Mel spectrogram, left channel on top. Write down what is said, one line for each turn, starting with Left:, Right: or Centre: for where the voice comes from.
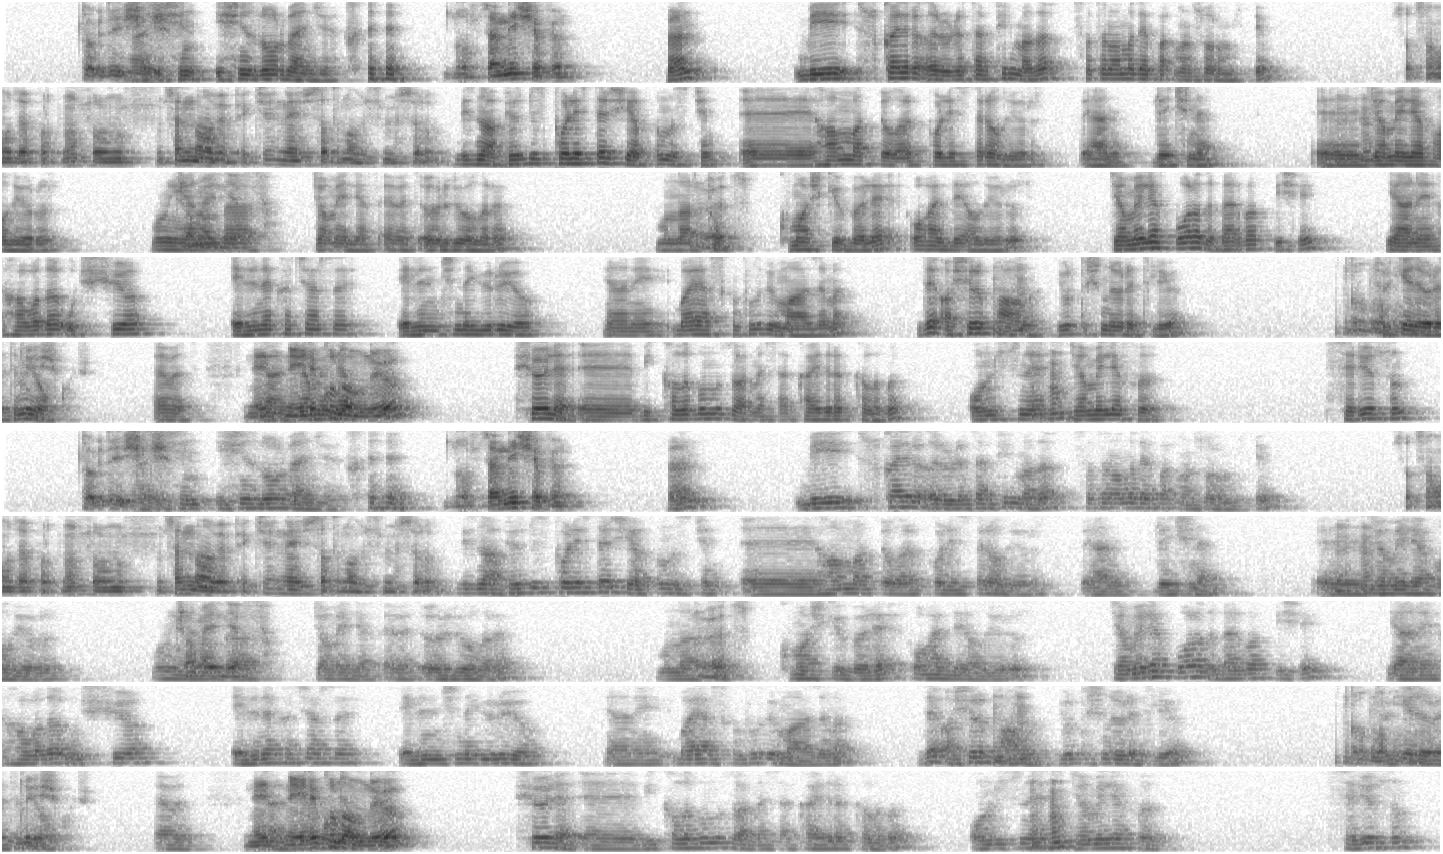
Centre: Tabii değişik.
Left: Ha, işin işin zor bence. <laughs>
Centre: Zor. Sen ne iş yapıyorsun?
Left: Ben bir Skylight'ları üreten firmada satın alma departmanı sorumlusuyum.
Centre: Satın alma departmanı sorumlususun. Sen ne yapıyorsun peki? Ne satın alıyorsun mesela?
Left: Biz ne yapıyoruz? Biz polyester işi yaptığımız için eee ham madde olarak polyester alıyoruz. Yani reçine. Eee
Centre: Hı hı.
Left: cam elyaf alıyoruz. Bunun yanında
Centre: Cam elyaf.
Left: cam elyaf evet örgü olarak. Bunlar top
Centre: Evet.
Left: kumaş gibi böyle o halde alıyoruz. Cam elyaf bu arada berbat bir şey. Yani havada uçuşuyor. Eline kaçarsa elin içinde yürüyor. Yani bayağı sıkıntılı bir malzeme. Bir de aşırı pahalı.
Centre: Hı hı.
Left: Yurt dışında üretiliyor.
Centre: Allah
Left: Türkiye'de
Centre: Allah.
Left: üretimi
Centre: Değişik.
Left: yok. Evet.
Centre: Ne,
Left: Yani
Centre: neyle
Left: cam elyaf
Centre: kullanılıyor?
Left: şöyle e, bir kalıbımız var mesela kaydırak kalıbı. Onun üstüne
Centre: Hı hı.
Left: cam elyafı seriyorsun.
